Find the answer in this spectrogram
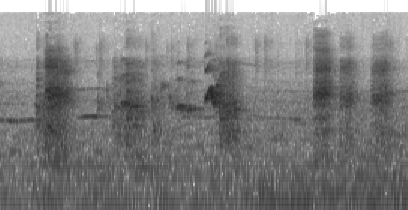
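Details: A captive Monk (Quaker) parakeet, apparently in a breeding setting, gives harsh, raspy squawks in bursts about every second, with faint thin whistles underneath.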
